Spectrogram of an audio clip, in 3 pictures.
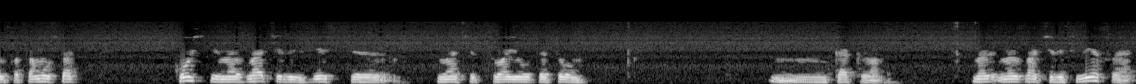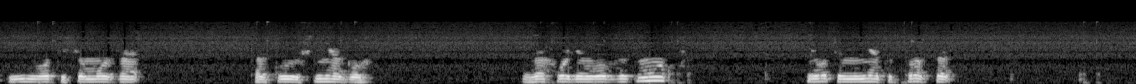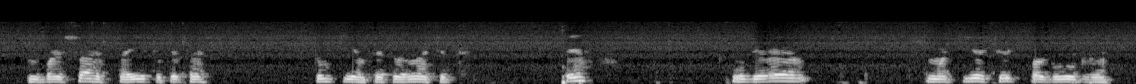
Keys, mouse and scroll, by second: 3.7 middle click, 8.7 middle click, 13.9 click, 14.7 click, 16.7 click, 19.0 middle click, 20.3-21.5 drag, 22.1 click, 23.6-24.7 drag, 29.8-31.0 drag, 31.3 middle click, 32.6 click.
